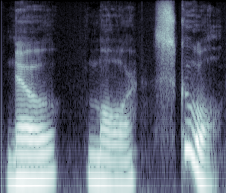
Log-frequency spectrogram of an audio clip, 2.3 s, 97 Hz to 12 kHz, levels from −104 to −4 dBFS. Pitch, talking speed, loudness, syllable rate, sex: 135 Hz, 80 wpm, -16 LUFS, 1.7 syllables/s, male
